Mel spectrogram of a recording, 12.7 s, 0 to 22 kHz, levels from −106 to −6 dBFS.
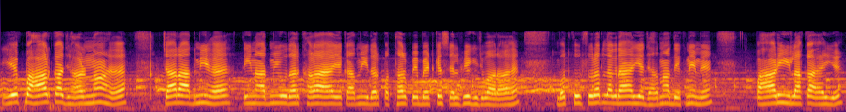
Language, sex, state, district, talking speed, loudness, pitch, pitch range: Hindi, male, Bihar, Supaul, 195 wpm, -18 LUFS, 225 Hz, 210-240 Hz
